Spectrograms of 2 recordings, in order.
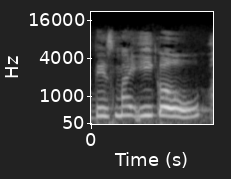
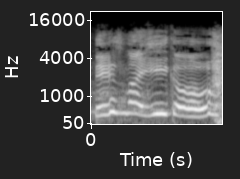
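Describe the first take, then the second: First: Slow, higher hushed wonder at eagle; awed murmur. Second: Slow, high, loud and laughing; joyful laughing. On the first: Mother recognising God's eagle, hushed and awed. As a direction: breathe it in amazement. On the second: Mother recognising God's eagle, laughing loudly. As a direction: burst out with delighted laughter. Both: Retold or imitated.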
